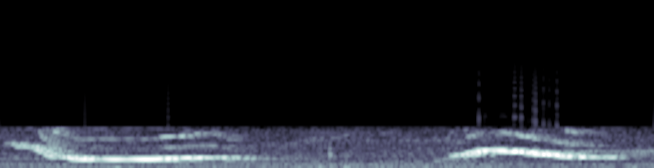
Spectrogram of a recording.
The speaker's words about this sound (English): I think the most common sounds that we are hearing are from humpback whales.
